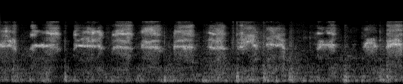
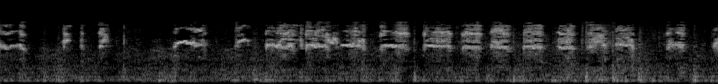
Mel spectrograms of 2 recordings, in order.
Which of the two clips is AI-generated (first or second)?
first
